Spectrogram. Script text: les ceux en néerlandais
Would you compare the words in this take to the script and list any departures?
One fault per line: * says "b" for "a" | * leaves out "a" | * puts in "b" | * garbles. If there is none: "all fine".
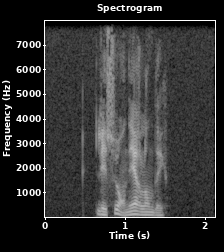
all fine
